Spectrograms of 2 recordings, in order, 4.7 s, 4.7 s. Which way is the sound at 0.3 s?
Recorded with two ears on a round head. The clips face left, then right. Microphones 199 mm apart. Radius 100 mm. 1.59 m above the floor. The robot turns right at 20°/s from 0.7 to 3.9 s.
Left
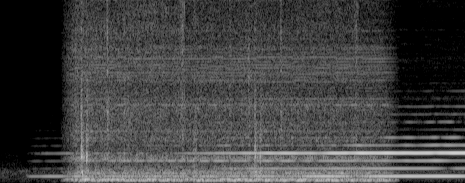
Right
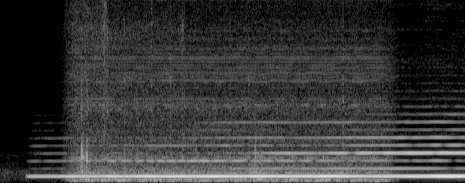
95° right.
